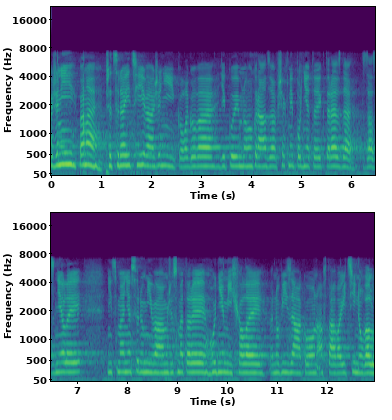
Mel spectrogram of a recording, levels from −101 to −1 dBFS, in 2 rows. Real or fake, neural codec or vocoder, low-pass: real; none; 7.2 kHz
